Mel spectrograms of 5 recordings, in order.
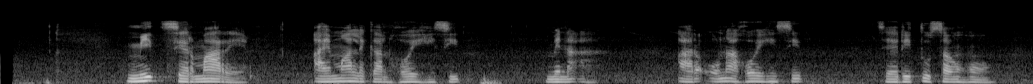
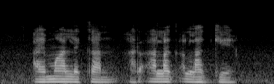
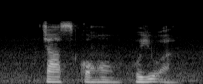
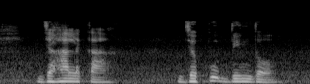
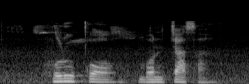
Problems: constant background noise, background conversations at intervals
